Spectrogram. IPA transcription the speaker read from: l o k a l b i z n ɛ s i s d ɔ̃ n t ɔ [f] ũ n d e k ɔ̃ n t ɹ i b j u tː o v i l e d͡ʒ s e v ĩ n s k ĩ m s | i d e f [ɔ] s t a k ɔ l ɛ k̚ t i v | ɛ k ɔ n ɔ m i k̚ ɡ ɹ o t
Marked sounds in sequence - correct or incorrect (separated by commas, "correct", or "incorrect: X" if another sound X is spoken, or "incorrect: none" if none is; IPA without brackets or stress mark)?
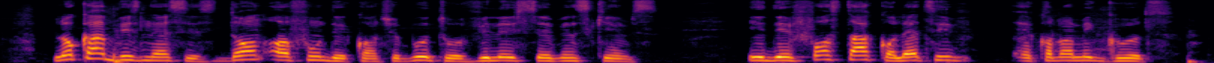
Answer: correct, correct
